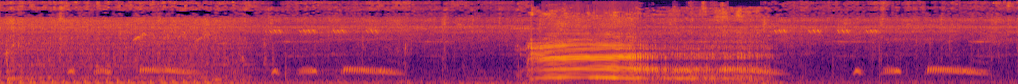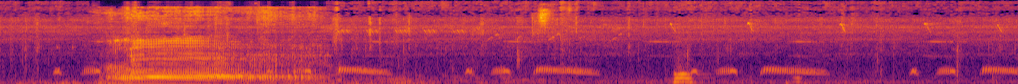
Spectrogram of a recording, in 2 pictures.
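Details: Tame cattle, dozens together in a farm shed, give two long, drawn-out harmonic moos a few seconds apart. Soft, repeated cooing of doves runs underneath throughout.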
